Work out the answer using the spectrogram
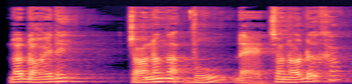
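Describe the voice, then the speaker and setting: A man's voice: medium pitch, sing-song, fairly quick, darkish tone, pitched above the performer's own voice, close to an everyday voice. A man voicing a grumbling, impatient old village midwife in a storybook reading. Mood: scolding. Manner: scolding, impatient.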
